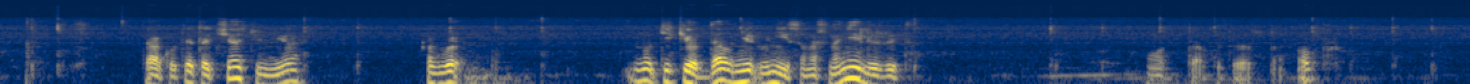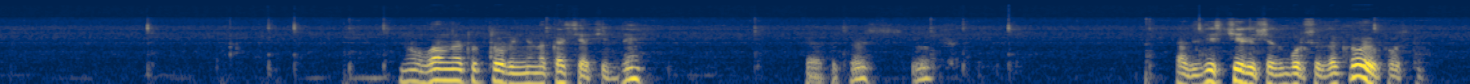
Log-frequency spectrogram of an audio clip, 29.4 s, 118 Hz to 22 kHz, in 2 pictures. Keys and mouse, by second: 0.5 middle click, 2.2-3.3 drag, 3.8 click, 5.1 click, 6.9 click, 9.3-10.6 middle drag, 11.2 click, 12.3-13.3 drag, 13.7 click, 14.4-16.3 middle drag, 17.5 middle click, 18.4 middle click, 19.8 click, 20.9-22.4 drag, 23.3 click, 24.5 click, 26.4 click, 27.3-28.6 drag.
